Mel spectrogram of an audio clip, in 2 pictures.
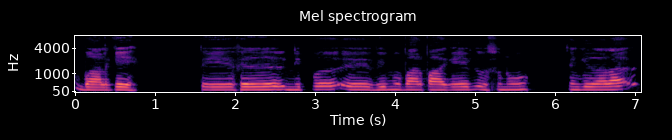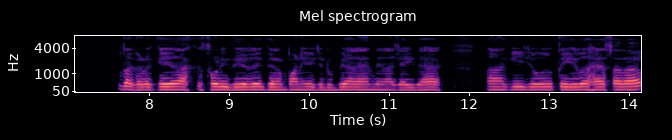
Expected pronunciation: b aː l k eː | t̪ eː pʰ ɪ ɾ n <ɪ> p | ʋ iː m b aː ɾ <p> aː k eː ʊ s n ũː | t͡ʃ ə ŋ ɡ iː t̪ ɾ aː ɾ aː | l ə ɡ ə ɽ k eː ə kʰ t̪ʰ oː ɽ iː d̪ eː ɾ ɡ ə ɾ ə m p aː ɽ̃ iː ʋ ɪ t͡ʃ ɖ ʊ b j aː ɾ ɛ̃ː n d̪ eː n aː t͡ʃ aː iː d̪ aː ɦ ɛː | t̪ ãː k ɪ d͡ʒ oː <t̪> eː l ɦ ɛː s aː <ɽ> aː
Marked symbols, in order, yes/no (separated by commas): yes, yes, yes, no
